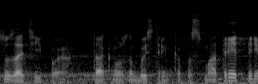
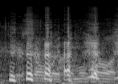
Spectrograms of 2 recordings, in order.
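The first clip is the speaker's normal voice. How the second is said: surprised; 14 semitones higher, 13 dB louder than usual. Real, not acted. Reacting to odd game cutscene.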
